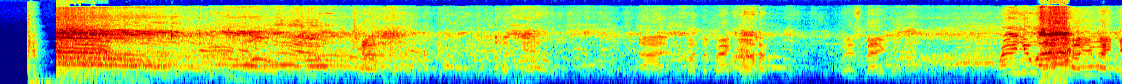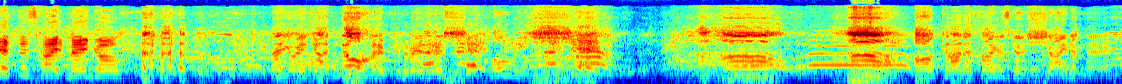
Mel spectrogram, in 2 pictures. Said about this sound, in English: You can hear the community, like, cheering, like, this is a fight. They're cheering, like, this is a fight between, a fist fight. Because it is, this is a modern fist fight.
